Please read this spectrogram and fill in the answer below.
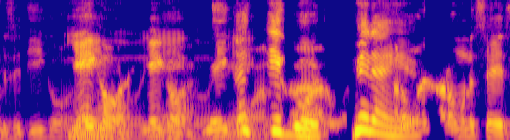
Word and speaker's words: Yegor: I'm not sure about this kid Igor. Is that his name? Is it Igor? Yegor.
